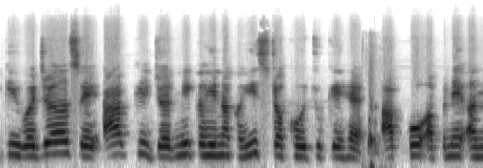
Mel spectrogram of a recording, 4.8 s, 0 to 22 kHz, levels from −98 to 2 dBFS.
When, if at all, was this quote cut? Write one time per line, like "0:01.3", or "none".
0:03.7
